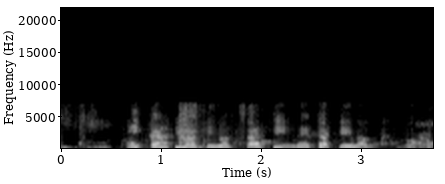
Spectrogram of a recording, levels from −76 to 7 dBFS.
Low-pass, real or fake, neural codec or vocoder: 7.2 kHz; fake; codec, 24 kHz, 1.5 kbps, HILCodec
